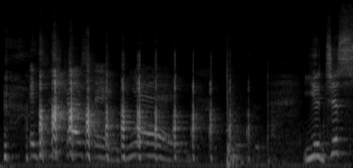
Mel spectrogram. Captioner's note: laughing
